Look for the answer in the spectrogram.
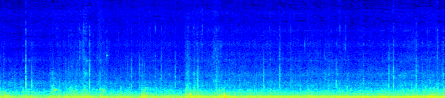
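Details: Heavy rain drumming and rolling thunder during a drive at sunset, with a low vehicle rumble and scattered raindrop hits, and no animal calls.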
